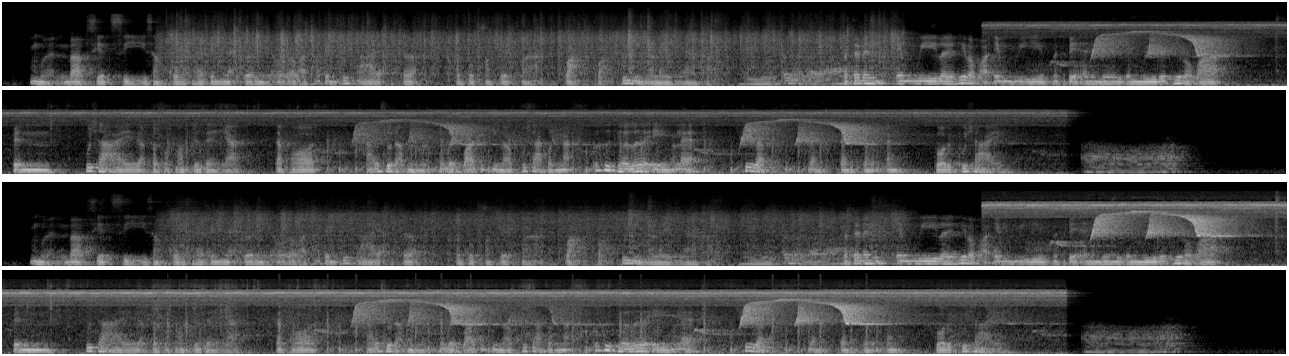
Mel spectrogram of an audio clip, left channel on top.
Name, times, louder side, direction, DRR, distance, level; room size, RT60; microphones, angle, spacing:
voice 1, 0.3-7.1 8.4-12.5 13.0-13.4 13.7-15.2 15.6-16.0 16.4-19.8 20.2-20.5 20.9-21.9 22.2-22.9, left 1 dB, 25° left, 6 dB, 1.1 m, -27 dB
sound 1, 1.5-9.0, left 4 dB, 45° left, 1.6 m, -36 dB
voice 2, 7.4-8.5 23.6-24.6, left 1 dB, 90° left, -1 dB, 5.5 m, -34 dB
Bird vocalization bird call bird song, 9.8-23.5, right 9 dB, 35° right, 0.6 m, -25 dB
sound 2, 14.4-14.9 15.1-17.7 18.3-18.7 19.0-19.4 19.9-20.2 20.5-21.8, right 1 dB, 80° right, 3.3 m, -32 dB
16.5 x 13.5 x 3.9 m, 0.75 s
head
